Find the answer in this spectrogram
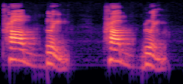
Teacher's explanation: Então, ele faz como se fosse um B, ele fica um pouquinho mais de tempo com o lábio fechado no B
